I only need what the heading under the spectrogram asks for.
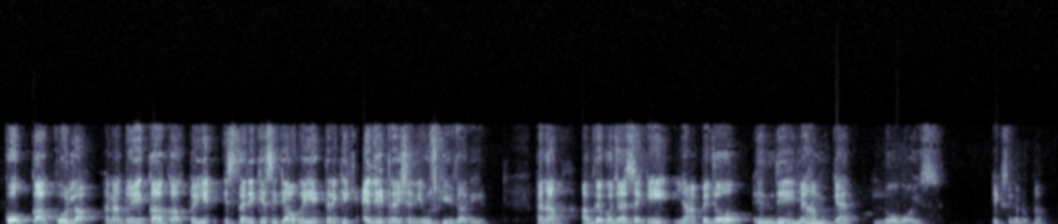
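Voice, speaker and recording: Male teacher, live online exam-prep class; chatty, constant check-ins, slow example sentences. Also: very high voice, darkish tone.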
